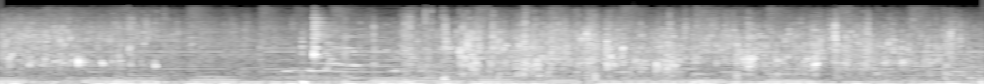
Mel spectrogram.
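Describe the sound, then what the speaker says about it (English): Water splashes and trickles steadily into containers set up for washing raw cow-head meat outdoors at a big cookout, with steady background noise and some faint voices. "Gonna use some water in both containers."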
